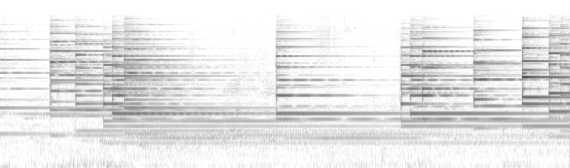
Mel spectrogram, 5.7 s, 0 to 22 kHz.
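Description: A carillon of over 30 bells in a building's west gable in Hameln, Germany, rings out a slow melody as small figures showing scenes of the Pied Piper legend come out. Each struck note is sharp and bright with long shimmering overtones that overlap and decay, with no voices.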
